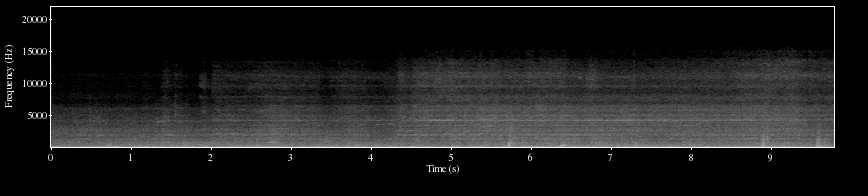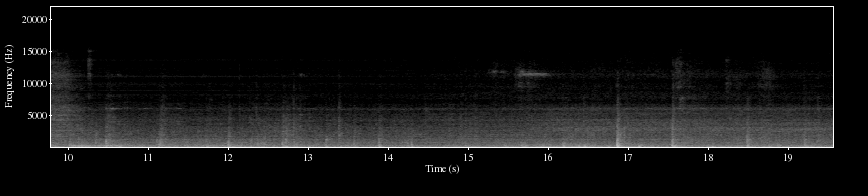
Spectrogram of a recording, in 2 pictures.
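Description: A heritage train running along, heard from on board: a steady low rumble from the wheels and track, with irregular sharp clicks over the rail joints. A faint high whine runs through the first half and stops about ten seconds in.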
